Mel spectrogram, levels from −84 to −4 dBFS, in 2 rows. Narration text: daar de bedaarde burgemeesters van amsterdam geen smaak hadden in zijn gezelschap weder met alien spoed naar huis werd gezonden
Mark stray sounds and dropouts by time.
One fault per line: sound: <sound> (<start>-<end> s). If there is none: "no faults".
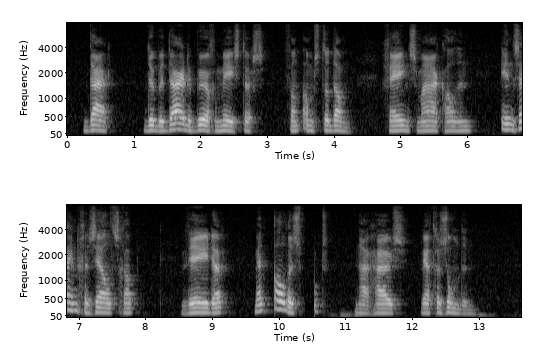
sound: dropout (10.4-10.5 s)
